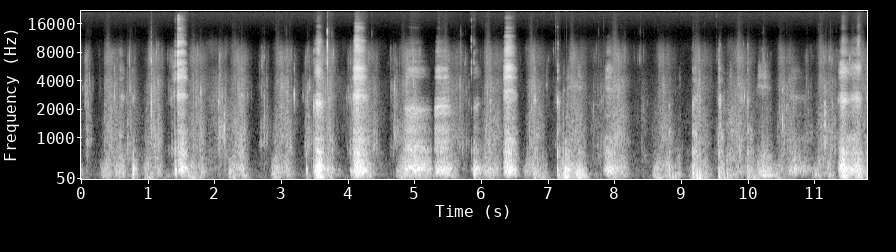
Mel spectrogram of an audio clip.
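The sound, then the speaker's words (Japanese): Fingernails scratching in many rhythmic, raspy strokes, each a short crackly burst in a steady back-and-forth pattern, fairly loud, with no talk over them. “爪を立てた方がもっと気持ちいいですかね。ほら、こうやってカリカリカリカリカリ。”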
